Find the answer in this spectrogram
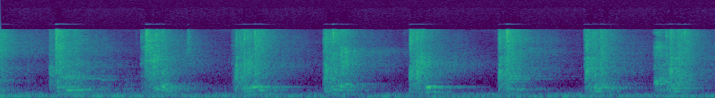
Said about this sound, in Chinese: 好，拍手，我们一起来拍手，来，看着我，一、二。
